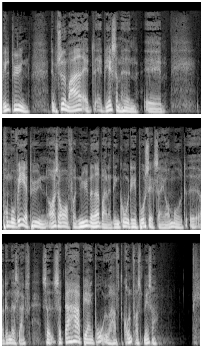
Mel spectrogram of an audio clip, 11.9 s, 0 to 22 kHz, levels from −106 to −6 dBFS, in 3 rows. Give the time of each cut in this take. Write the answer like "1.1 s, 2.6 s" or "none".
2.8 s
